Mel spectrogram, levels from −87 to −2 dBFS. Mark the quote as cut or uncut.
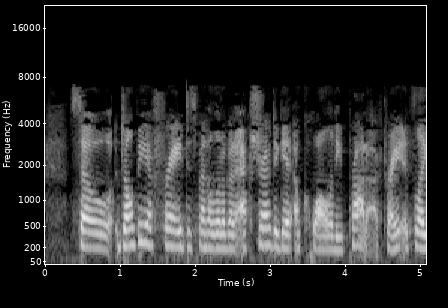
uncut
